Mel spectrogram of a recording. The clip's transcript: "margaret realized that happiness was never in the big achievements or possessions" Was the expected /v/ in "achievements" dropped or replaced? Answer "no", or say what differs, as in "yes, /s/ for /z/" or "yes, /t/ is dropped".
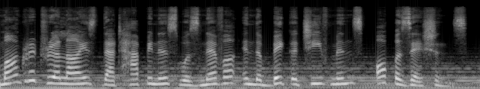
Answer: no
